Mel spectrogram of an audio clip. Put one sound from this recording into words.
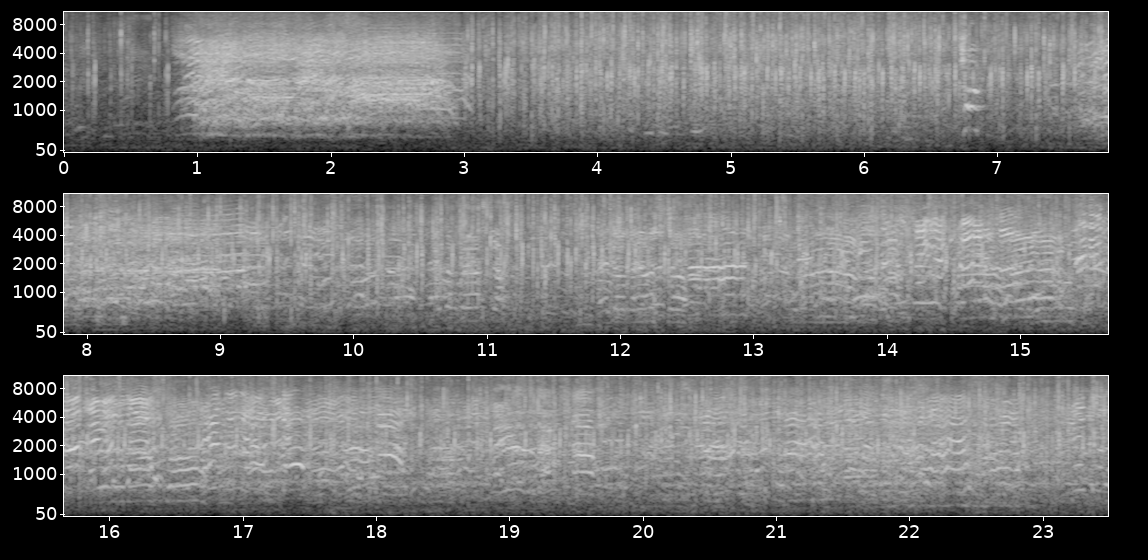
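A large group of young dancers chants and shouts loudly in unison outdoors.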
